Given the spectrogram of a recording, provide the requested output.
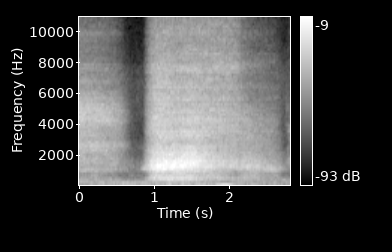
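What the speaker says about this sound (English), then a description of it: "Inhale." A single deep inhale through the nose during a bodyweight core workout, close and breathy, swelling after a brief pause and tapering off over about two seconds with no talk.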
